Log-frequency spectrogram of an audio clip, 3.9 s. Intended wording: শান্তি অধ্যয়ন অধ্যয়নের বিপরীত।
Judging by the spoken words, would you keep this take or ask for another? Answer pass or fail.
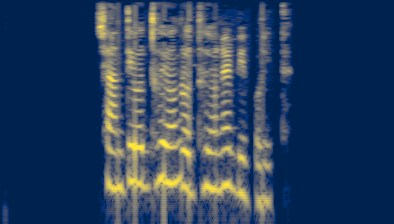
pass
